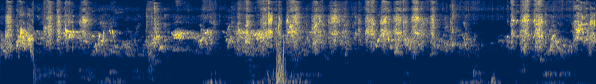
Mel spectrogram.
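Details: Pet budgerigars in a group chatter, giving a busy mix of high chirps, warbles and squawky notes with brief pauses, while low knocks and bumps sound now and then.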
